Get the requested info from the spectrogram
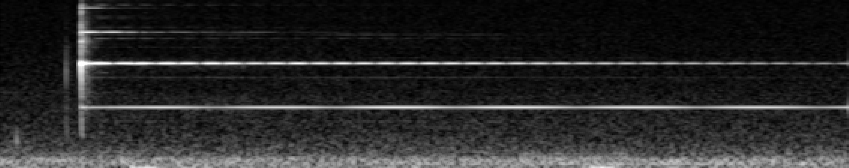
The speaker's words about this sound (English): We'll now begin the meditation. You will hear the sound of the bell to mark the beginning and conclusion of the meditation.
